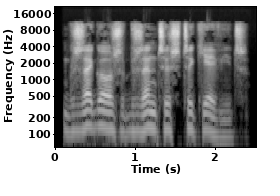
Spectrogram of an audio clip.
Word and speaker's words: Grzegorz Brzęczyszczykiewicz: Grzegorz Brzęczyszczykiewicz.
